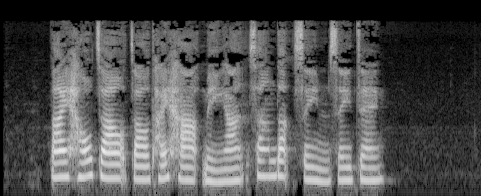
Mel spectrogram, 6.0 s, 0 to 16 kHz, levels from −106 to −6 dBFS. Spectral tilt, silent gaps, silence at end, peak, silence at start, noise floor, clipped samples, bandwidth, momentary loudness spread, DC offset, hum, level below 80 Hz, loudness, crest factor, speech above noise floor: -2.5 dB/octave; none; 1.25 s; -6 dBFS; 0.65 s; -72 dBFS; under 0.1%; 11.5 kHz; 8 LU; under 0.1%; none; -70 dBFS; -23 LUFS; 18 dB; 49 dB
